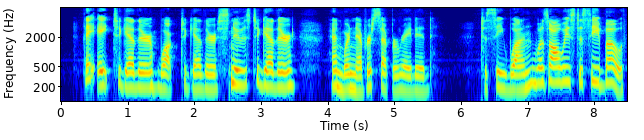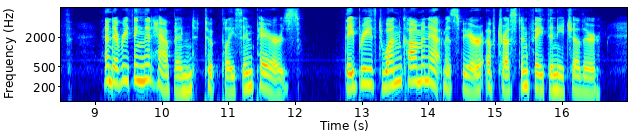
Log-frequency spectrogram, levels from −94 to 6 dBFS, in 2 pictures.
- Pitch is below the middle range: No, high, 195 Hz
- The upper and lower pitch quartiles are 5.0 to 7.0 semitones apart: Yes, wide, 5.4 semitones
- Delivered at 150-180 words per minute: No, average, 140 wpm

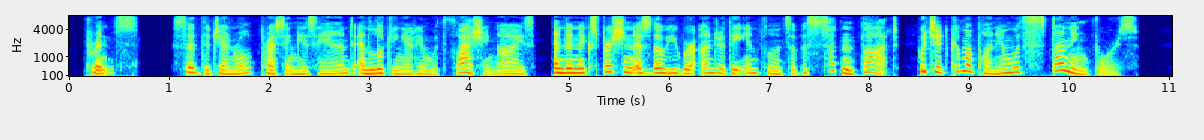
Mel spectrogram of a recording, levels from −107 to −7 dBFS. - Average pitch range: Yes, average, 4.5 semitones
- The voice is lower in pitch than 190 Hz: No, high, 200 Hz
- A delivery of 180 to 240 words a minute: Yes, average, 195 wpm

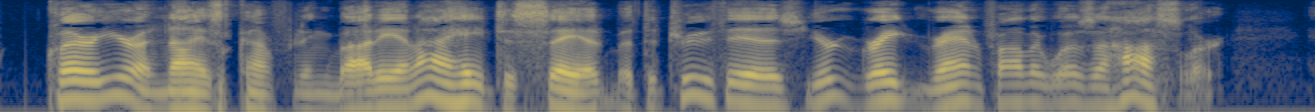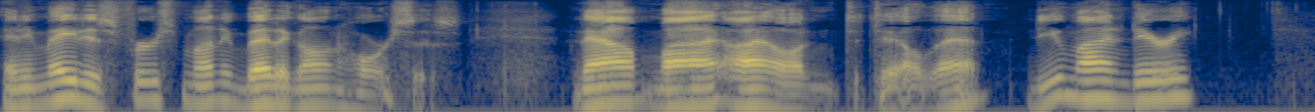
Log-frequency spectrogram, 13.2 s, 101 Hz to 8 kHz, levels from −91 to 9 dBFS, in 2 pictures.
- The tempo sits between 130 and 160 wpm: No, average, 185 wpm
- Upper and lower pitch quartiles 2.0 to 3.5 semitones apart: No, average, 4.9 semitones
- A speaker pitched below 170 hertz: Yes, low, 135 Hz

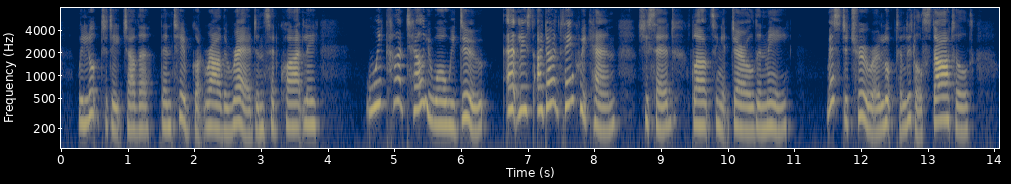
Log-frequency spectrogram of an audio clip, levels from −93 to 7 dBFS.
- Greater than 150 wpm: Yes, average, 170 wpm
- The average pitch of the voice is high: Yes, high, 220 Hz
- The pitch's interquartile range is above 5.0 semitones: Yes, wide, 5.4 semitones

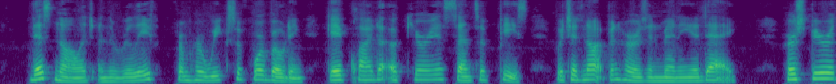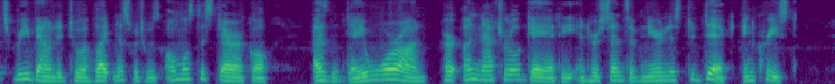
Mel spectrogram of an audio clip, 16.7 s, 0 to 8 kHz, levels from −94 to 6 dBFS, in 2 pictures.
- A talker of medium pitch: Yes, medium, 150 Hz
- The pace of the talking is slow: No, average, 185 wpm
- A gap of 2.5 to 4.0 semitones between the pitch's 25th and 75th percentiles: No, average, 4.8 semitones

